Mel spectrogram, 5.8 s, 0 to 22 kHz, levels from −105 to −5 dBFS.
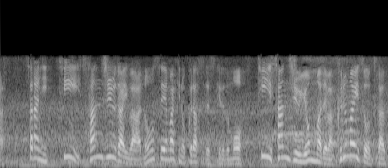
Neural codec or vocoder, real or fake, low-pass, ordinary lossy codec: none; real; 5.4 kHz; AAC, 24 kbps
